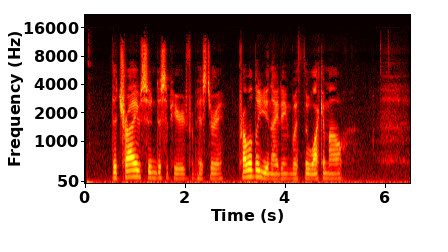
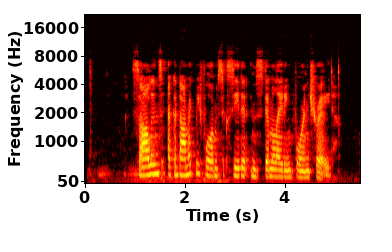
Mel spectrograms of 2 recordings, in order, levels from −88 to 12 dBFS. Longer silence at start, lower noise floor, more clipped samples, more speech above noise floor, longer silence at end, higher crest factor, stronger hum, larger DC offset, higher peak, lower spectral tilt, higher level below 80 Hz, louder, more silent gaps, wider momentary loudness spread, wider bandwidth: second, 0.05 s vs 0.3 s; second, -47 dBFS vs -55 dBFS; neither; second, 28 dB vs 35 dB; second, 0.1 s vs 0.5 s; about the same, 20 dB vs 20 dB; neither; neither; about the same, -2 dBFS vs -2 dBFS; about the same, -3.5 dB/octave vs -4 dB/octave; about the same, -50 dBFS vs -54 dBFS; about the same, -19 LUFS vs -20 LUFS; neither; about the same, 15 LU vs 13 LU; first, 14 kHz vs 9.6 kHz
